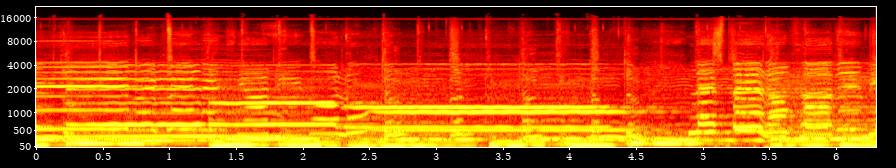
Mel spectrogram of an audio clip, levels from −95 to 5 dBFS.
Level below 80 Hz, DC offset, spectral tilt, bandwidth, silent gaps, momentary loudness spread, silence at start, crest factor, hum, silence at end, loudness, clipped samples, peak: -32 dBFS; under 0.1%; -6.5 dB/octave; 16 kHz; none; 3 LU; 0 s; 10 dB; none; 0 s; -12 LUFS; under 0.1%; 0 dBFS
